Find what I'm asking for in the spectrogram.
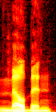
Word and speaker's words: Melbourne: They also won the Best Newcomer Award after a show at the Melbourne, I think the Aussies pronounce it Melbourne,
